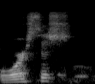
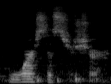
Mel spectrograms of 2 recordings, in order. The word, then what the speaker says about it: Worcestershire: he's still around um i've never been able to pronounce that right worcestershi or worcestershire i don't remember i'm supposed to pronounce the first r war sister sure yeah whenever i mispronounce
